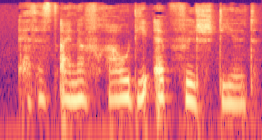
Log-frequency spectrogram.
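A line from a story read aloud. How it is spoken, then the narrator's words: Breathy whisper. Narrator (German): hauchte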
